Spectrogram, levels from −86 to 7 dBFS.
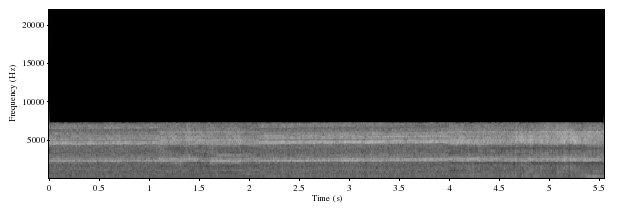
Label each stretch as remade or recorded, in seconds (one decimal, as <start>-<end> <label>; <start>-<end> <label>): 0.0-1.1 recorded; 1.1-2.1 remade; 2.1-4.0 recorded; 4.0-5.6 remade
